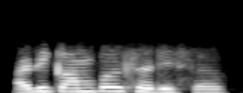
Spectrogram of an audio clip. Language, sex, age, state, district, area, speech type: Telugu, male, 18-30, Andhra Pradesh, Srikakulam, urban, conversation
